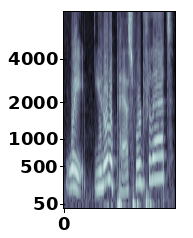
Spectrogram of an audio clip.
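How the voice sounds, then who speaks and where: A woman's voice: sits high, animated, measured pace. A woman playing a chatty teenage boy speedster in an amateur audio drama.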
